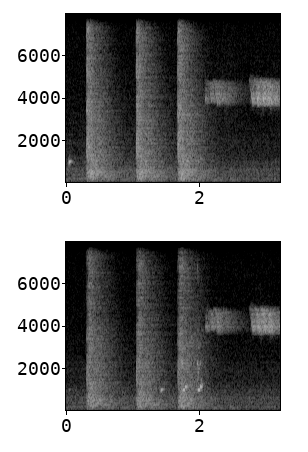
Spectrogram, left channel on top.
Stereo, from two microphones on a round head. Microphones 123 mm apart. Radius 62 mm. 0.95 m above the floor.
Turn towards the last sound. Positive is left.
turn(degrees=25)  # may be behind; listen again after turning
